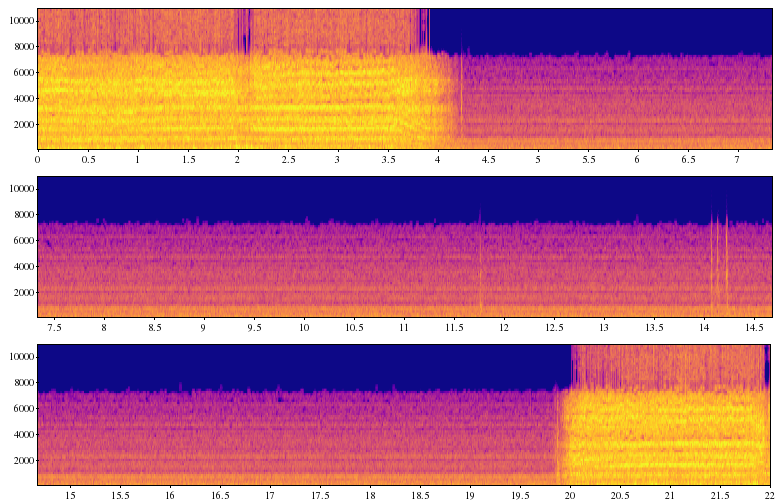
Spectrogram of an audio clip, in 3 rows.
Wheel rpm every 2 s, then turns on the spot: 220, 190, 0, 0, 0, 0, 0, 0, 0, 10, 180.
none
